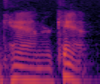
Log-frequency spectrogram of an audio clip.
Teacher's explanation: It's very hard for her to figure out often whether I'm saying can or can't, because the difference between them is really mostly just, can't is really just can plus a glottal stop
